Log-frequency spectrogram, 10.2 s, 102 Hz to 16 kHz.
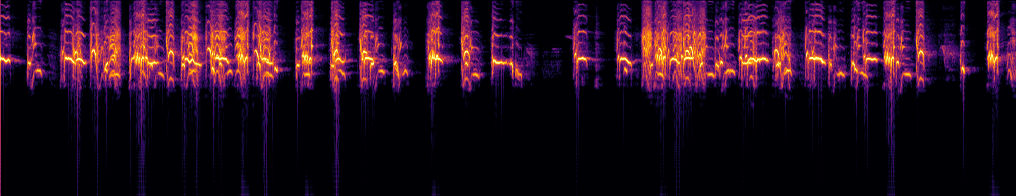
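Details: Héc xoan bird singing in September 2020: a continuous chatter of sharp chirps, brief whistles and squeaks across the whole stretch, with one short pause midway; no other sounds.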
